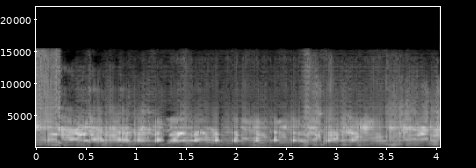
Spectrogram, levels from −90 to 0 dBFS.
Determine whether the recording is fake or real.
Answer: fake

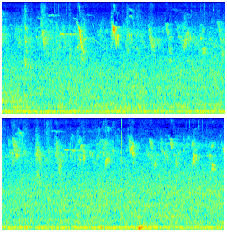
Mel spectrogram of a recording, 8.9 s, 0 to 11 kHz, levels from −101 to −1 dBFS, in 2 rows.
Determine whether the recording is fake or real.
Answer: real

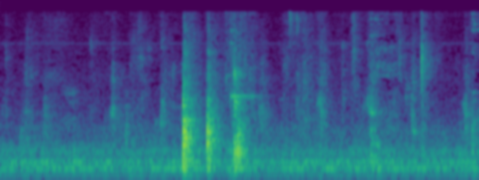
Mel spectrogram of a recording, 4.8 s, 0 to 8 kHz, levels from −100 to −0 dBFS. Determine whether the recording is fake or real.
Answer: real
